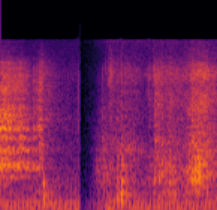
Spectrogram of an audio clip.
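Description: Melamine fixture board with a maple guide bar sliding across the table saw's metal top, a brief scraping rub with a slight squeak that fades. It cuts off abruptly, leaving faint handling ticks.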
